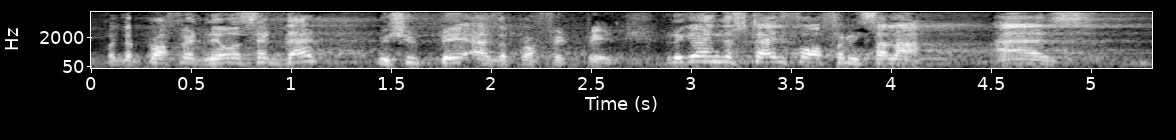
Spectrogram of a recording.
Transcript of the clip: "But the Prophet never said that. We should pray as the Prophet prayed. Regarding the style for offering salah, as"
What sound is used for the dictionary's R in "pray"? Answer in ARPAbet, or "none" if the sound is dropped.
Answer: none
